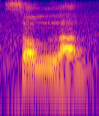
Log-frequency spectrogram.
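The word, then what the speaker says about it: 설날: সেক্ষেত্রে বলছে সলনাল নববর্ষ উচ্চারণ হচ্ছে হবে সলাল।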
